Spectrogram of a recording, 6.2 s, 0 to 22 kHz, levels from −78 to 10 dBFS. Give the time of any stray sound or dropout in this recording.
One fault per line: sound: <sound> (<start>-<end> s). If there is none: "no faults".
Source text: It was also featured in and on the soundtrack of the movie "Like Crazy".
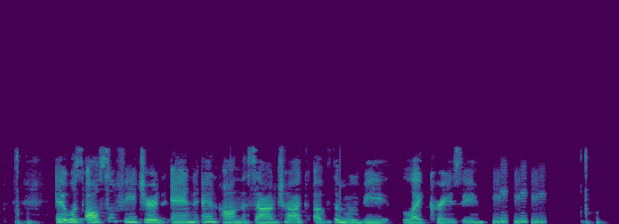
sound: laugh (4.9-5.5 s)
